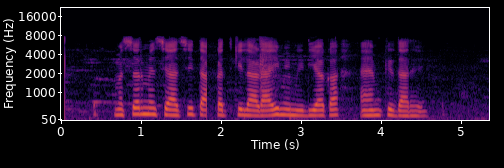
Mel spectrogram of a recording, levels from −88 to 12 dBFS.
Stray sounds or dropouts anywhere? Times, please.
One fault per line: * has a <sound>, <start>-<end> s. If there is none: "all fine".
* has a dropout, 1.8-2.0 s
